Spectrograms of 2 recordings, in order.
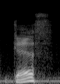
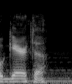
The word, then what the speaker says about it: Goethe: So the Earl King comes from a poem Goethe. – Oh, Goethe. – Yeah, totally. There's an R in there. – It's just how it's pronounced. I know Goethe.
